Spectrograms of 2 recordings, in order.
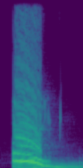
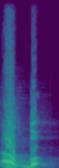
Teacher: Mengalirnya huruf dhad di sini menunjukkan bahwa ketika sukun, huruf dhad tidak memantul atau tidak terhentak, tetapi seperti tertelan. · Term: ar-rakhawah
